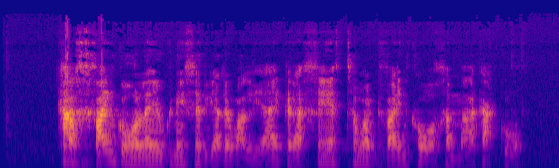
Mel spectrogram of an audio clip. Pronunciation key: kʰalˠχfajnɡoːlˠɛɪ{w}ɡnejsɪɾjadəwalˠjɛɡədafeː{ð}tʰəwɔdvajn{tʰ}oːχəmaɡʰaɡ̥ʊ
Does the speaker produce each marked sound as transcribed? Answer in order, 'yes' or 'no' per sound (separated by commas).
yes, no, no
